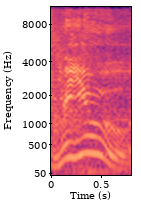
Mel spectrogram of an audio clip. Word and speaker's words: Ryu: It's pronounced Ryu.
